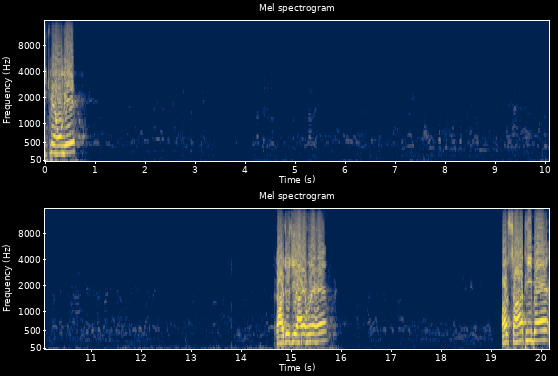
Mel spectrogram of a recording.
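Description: A crowd murmurs softly in the background.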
